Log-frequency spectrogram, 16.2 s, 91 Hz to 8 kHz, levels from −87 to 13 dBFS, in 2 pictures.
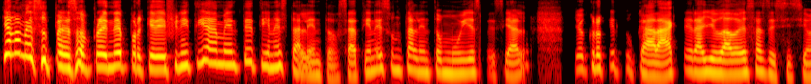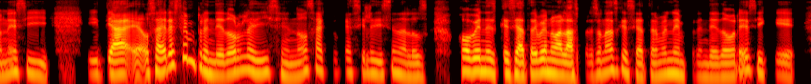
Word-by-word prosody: Ya 455 - +10
no 475 - +9
me 395 -3 +6
super 245 -11 +6
sorprende 225 +3 +6
porque 215 -3 +1
definitivamente 255 - +2
tienes 235 -3 -2
talento, 135 -5 -4
o - - -16
sea, 140 +2 -1
tienes 190 +8 -4
un 195 -1 -6
talento 175 -3 -3
muy 165 0 -2
especial. 155 - -5 0.5
Yo 205 0 -7
creo 215 +1 -1
que 245 - -12
tu 175 0 -19
carácter 160 +5 +3
ha - - +5
ayudado 165 -2 +3
a 160 - +2
esas 175 +1 -2
decisiones, 145 +4 -7
y 155 -6 -8 0.4
y 160 -1 -12
te 160 +3 -1
ha, 160 +1 +6
eh - - -1
o 165 - -3
sea, 175 0 +1
eres 240 - -1
emprendedor, 175 - -2
le 195 -1 -4
dicen, 165 -5 -7
¿no?, 145 - -7
o - - -5
sea, 195 0 -5
creo 165 -1 -32
que 175 - -13
así 170 0 -13
le 165 - -8
dicen 160 +2 -8
a 150 - -6
los 135 -2 -9 0.3
jóvenes 180 -3 0
que 165 - -4
se 155 - +1
atreven 160 +5 +1
o 160 - +3
a 155 - +4
las 140 0 +3
personas 165 +6 -6
que 180 -3 -6
se 145 - -6
atreven, 145 +4 -6
"emprendedores" 140 +2 -6
y 165 - -6
que 150 -4 -9
170 Hz, 225 wpm, -23 LUFS, 150-200 Hz, 0.5 s, Ya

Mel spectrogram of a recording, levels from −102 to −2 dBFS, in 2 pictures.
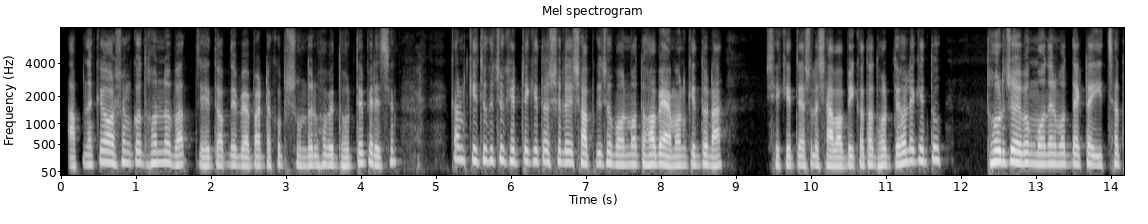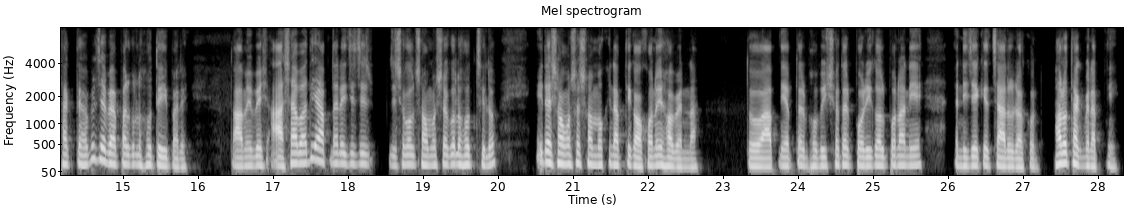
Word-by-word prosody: আপনাকেও 150 +8 -2
অসংখ্য 175 +3 -3
ধন্যবাদ। 170 -3 0 0.2
যেহেতু 130 -2 -3
আপনি 145 +1 -5
ব্যাপারটা 135 +1 -1
খুব 150 - -6
সুন্দরভাবে 140 +1 -1
ধরতে 130 +5 -1
পেরেছেন। 145 +2 -2 0.8
কারন 225 -1 -1
কিছু, 205 -1 -1
কিছু 205 +2 -1
ক্ষেত্রে 195 -1 -1
কিন্তু 195 0 -2
আসলে 180 +1 -1 0.2
সবকিছু 165 0 +1
মন 145 0 +2
মত 155 -1 -1
হবে 150 0 +5
এমন 135 +1 0
কিন্তু 145 +1 -2
না। 130 - +3 0.7
সেক্ষেত্রে 135 +1 -3
আসলে 140 +3 -3
স্বাভাবিকতা 135 +2 +2
ধরতে 140 +1 0
হলে 180 +3 +3
কিন্তু 200 +2 -1 0.7
ধৈর্য 180 0 +5 0.2
এবং 170 0 +3
মনের 155 0 +2
মধ্যে 155 0 -1
একটা 155 +2 -1
ইচ্ছা 145 +4 -4
থাকতে 155 0 -2
হবে 145 - -2
যে 215 - +4
ব্যাপারগুলো 150 -1 0
হতেই 135 -3 +2
পারে। 115 -1 -2 0.6
তো - - -23
আমি 130 +1 0
বেশ 140 -2 +1 0.2
আশাবাদি 165 - +2
আপনার 165 -2 -4
এই 155 - -3
যে, 160 - -2
যে 160 - 0 0.4
যে 135 - -4
সকল 150 0 0
সমস্যাগুলো 145 +2 0
হচ্ছিল, 140 -2 -2 0.7
এইটা 180 0 +4
সমস্যার 155 0 +3
সম্মুখীন 145 0 0
আপনি 140 +2 -5
কখনোই 135 +4 +2
হবেন 120 -2 +2
না। 110 - -1 0.7
তো 125 - 0 0.2
আপনি 130 - -8
আপনার 135 +2 -2
ভবিষ্যতের 130 +2 -1
পরিকল্পনা 135 +1 +1
নিয়ে 140 +1 0 0.5
এ - - 0
নিজেকে 135 +1 +1
চালু 120 -2 +5
রাখুন। 115 0 -1 0.3
ভালো 160 +3 +8
থাকবেন 130 -4 +3
আপনি। 120 -1 -9
145 Hz, 155 wpm, -23 LUFS, 135-160 Hz, 0.8 s, ভালো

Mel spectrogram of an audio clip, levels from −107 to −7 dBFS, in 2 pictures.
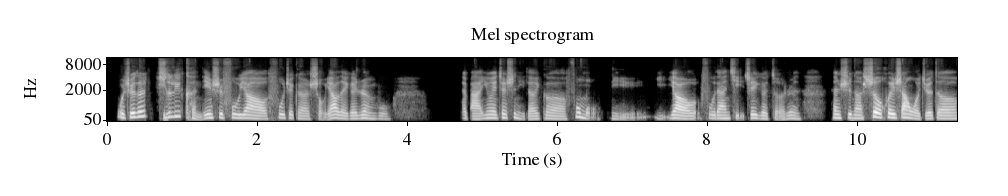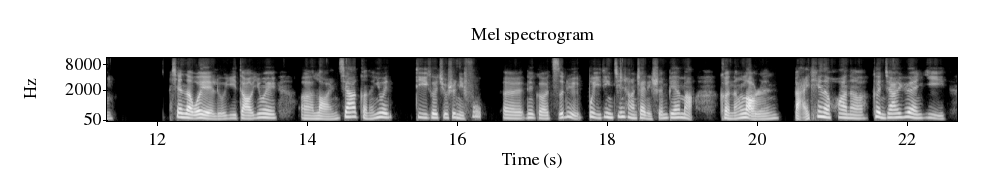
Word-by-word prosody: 我 200 - +2
觉 225 +3 +5
得 260 +4 +3
子 215 +3 -1
女 270 +2 0
肯 165 - -4
定 190 +7 +1
是 200 +1 +1
负 190 -1 -2
要 160 -5 +3
负 185 +5 -5
这 180 0 -3
个 150 -4 -6
首 140 - -6
要 175 +4 +2
的 165 - -2
一 - - -4
个 155 +2 -2
任 160 -3 -3
务。 135 -2 -13 0.9
对 170 - -5
吧？ 140 -2 -1
因 175 +4 -3
为 180 - +1
这 195 +3 -1
是 195 - -3
你 165 -7 -7
的 135 +2 -4
一 - - -9
个 145 -4 -3
父 235 - -1
母， 155 -7 -5
你 190 +9 -14 0.3
要 155 -5 +5
负 175 - -7
担 165 -1 +1
起 - - -8
这 180 0 +1
个 155 -2 -3
责 135 - -8
任。 155 0 -6 0.4
但 190 -3 +1
是 190 +2 0
呢， 170 -2 -1
社 230 +6 +7
会 205 0 +5
上 195 0 +4
我 150 - 0
觉 150 +3 -1
得， 155 0 0 0.8
现 230 -4 +2
在 190 - +9
我 175 +2 +6
也 160 -5 +5
留 140 +1 -5
意 170 +3 -6
到， 155 -2 +3
因 195 +7 -2
为， 195 -3 +1 0.3
呃， 160 -3 -2
老 145 -3 +1
人 135 +4 -9
家 245 +6 +5
可 235 - -4
能 150 +4 -7
因 225 - +2
为 215 -1 +1 0.3
第 215 -4 -4
一 - - -7
个 200 +1 +2
就 200 +1 -4
是 215 +2 -2
你 170 -5 -3 0.5
呃， 170 -3 -1
那 200 +3 -4
个 170 -4 -1
子 195 +5 -3
女 220 -5 -3
不 245 - 0
一 190 - -5
定 215 +2 -1
经 245 +4 -1
常 205 -7 -2
在 185 +1 +1
你 140 - -6
身 160 +7 -4
边 205 +1 +1
嘛， 190 - 0 0.4
可 185 - +1
能 155 +6 -2
老 200 - +9
人 145 +7 -6 0.2
白 - - +1
天 265 -3 +1
的 220 - +5
话 205 0 0
呢 170 -3 -3
更 245 -5 +3
加 210 +1 +2
愿 210 -5 0
意 160 -6 -8
180 Hz, 265 characters per minute, -23 LUFS, 155-200 Hz, 0.9 s, 在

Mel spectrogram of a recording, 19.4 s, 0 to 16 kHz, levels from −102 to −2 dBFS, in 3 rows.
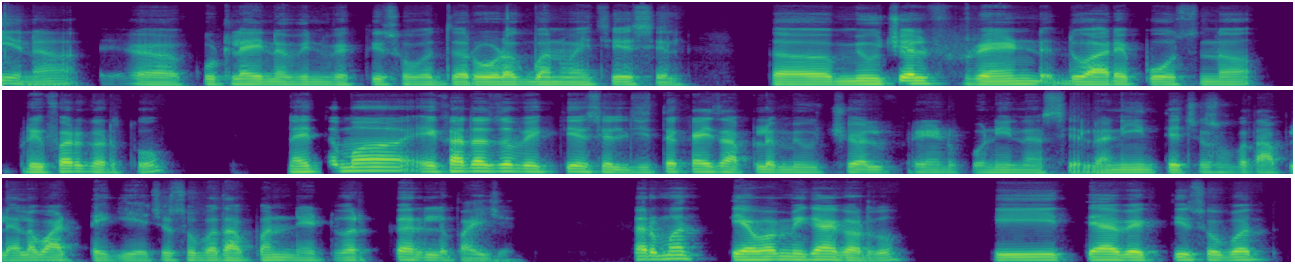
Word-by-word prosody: आहे 130 -2 -2
ना 105 +1 -6
अ, 100 -5 -6
कुठल्याही 110 +1 +1
नवीन 105 -1 -3
व्यक्तीसोबत 100 0 -5
जर 105 -1 +1
ओळख 100 0 +4
बनवायची 100 0 -2
असेल. 100 -3 -4 0.5
तर 110 0 +4
म्युच्युअल 120 +3 +5 0.2
फ्रेंडद्वारे 115 -2 +3
पोहोचणं 105 0 -2 0.3
प्रिफर 115 +3 +3
करतो. 110 -1 -3 0.7
नाहीतर 125 +5 0
मग 165 0 +5
एखादा 140 +3 +6
जो 145 +1 +4
व्यक्ती 125 -1 0
असेल, 115 -4 0
जिथं 105 +3 -2
काहीच 120 0 +2
आपलं 115 -1 0
म्युच्युअल 105 +1 -3
फ्रेंड 110 -1 -6
कोणी 105 +1 -6
नसेल 95 -1 -7
आणि 105 +1 -2
त्याच्यासोबत 105 +1 -4
आपल्याला 105 +3 -3
वाटत 115 -1 -1
आहे, 95 - -4
की 90 0 -7
याच्यासोबत 105 +3 -4
आपण 110 +3 -2
नेटवर्क 105 +1 -6
करलं 115 -2 0
पाहिजे. 95 0 -7 0.6
तर 140 - +5
मग 165 +2 +2 0.2
तेव्हा 125 +1 +7
मी 130 -1 +1
काय 130 -1 +5
करतो, 105 0 0
की 115 -1 -2
त्या 120 0 +6
व्यक्तीसोबत 115 +1 +1
110 Hz, 150 wpm, -25 LUFS, 105-120 Hz, 0.7 s, तेव्हा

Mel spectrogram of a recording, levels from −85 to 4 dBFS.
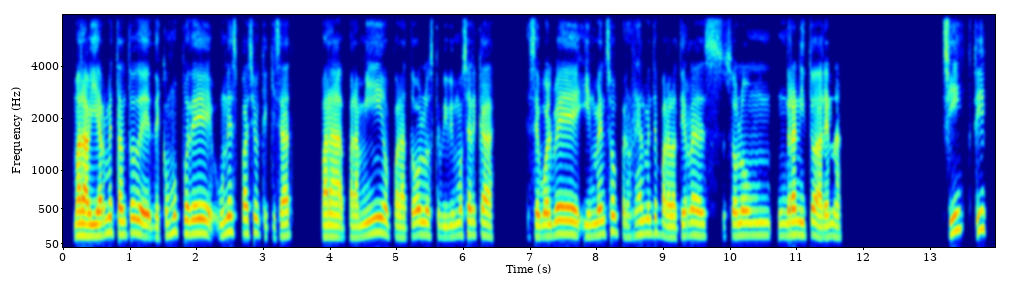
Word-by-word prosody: maravillarme 155 +4 +6
tanto 175 +2 +1
de 215 +4 +5
de 135 -2 -6
cómo 185 +7 -4
puede 180 -1 +1
un 155 +6 -5
espacio, 190 -2 -1
que 140 -4 -14
quizá, 150 +4 -1 0.4
para 145 -2 +2
para 135 -1 -3
mí 175 +7 0
o 170 -3 +1
para 135 -2 -3
todos 160 +2 0
los 160 -3 -1
que - - -8
vivimos 145 +3 -6
cerca, 160 -4 0 0.5
se 145 - -2
vuelve 170 +3 +3
inmenso, 165 +7 -1
pero 140 -7 -7
realmente 180 +4 -5
para 155 -5 -1
la 135 -1 0
tierra 155 +1 -1
es 150 -1 -5
solo 155 +3 -3
un 160 0 -6
un 155 +1 -9
granito 165 0 +3
de - - +4
arena. 135 0 0 1.5
Sí, 215 +7 -1
sí. 235 +1 -2
160 Hz, 160 wpm, -23 LUFS, 145-175 Hz, 1.5 s, maravillarme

